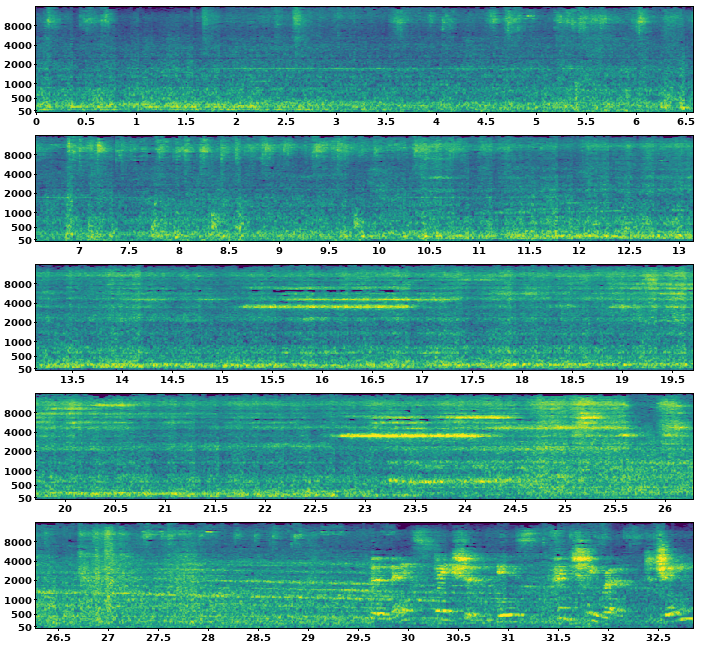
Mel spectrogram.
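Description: London Underground S Stock train heard from inside the carriage, running through a tunnel: a loud, steady rumble of wheels and running gear, with two short high-pitched wheel squeals around the middle. Near the end a falling whine comes in as the train slows.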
